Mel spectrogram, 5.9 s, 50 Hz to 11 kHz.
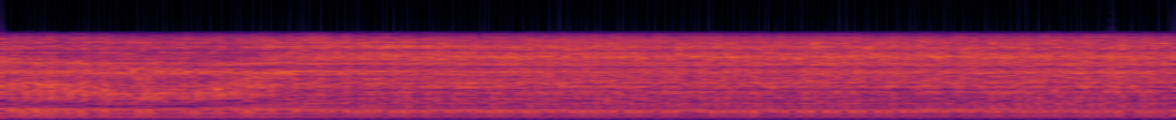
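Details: Stihl 028 AV chainsaw over 30 years old, after carburetor overhaul and adjustment: crisp, steady two-stroke buzz with no surging or stumbling throughout; running healthy.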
